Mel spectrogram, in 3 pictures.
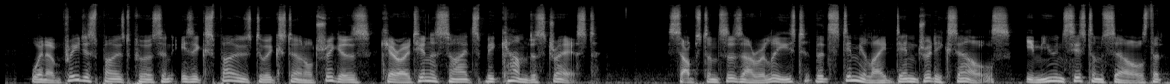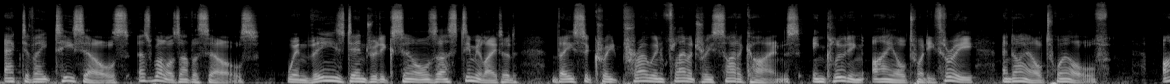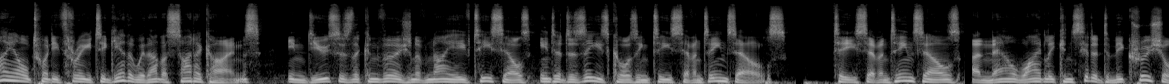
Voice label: Foreign Voices Australian Male eLearning

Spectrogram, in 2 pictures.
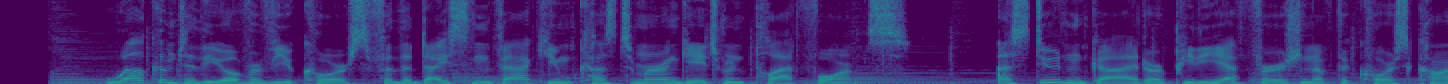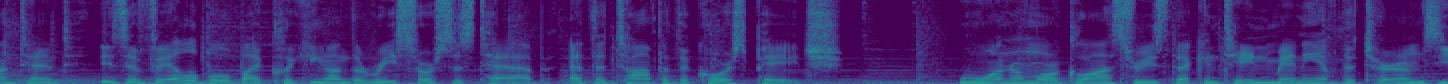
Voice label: eLearning, Male; Narration, eLearning

